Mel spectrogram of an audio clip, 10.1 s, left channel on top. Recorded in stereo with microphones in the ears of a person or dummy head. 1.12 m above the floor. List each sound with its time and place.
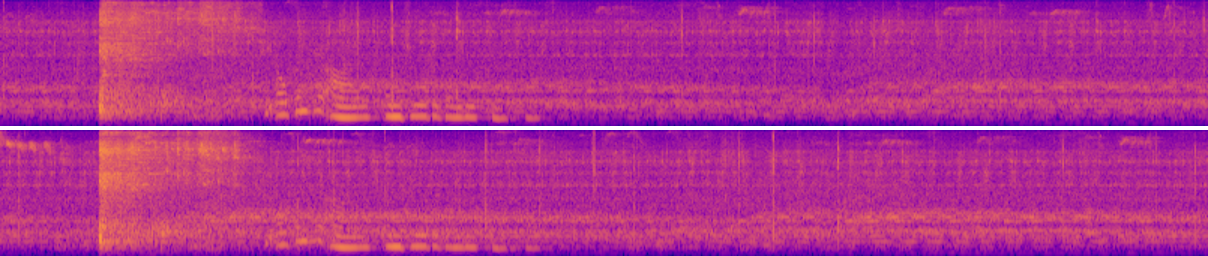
0.8 s breaking glass: 25° right (ahead or behind), 5 m
2.1 s a woman speaking: 35° left (ahead or behind), 0.9 m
